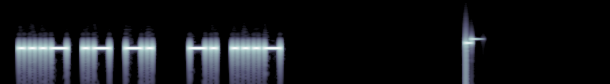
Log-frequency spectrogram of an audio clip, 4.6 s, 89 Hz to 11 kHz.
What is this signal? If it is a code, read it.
Morse code, heard as a keyed tone, about 32 wpm, 700 Hz. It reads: VAN NV
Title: K1USN SST QSO Practice - 30wpm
